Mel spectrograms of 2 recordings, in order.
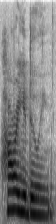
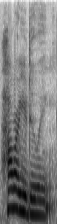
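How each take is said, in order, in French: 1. Les mots s'enchaînent en une seule phrase liée. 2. Les mots s'enchaînent en une seule phrase liée.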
